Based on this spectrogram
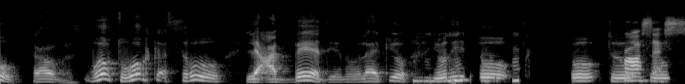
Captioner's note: hebrew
